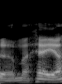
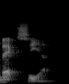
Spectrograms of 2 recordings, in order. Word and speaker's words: Mexia: Now, when we were heading up to Mahia, and that's one thing Tommy really helped me learn how to pronounce it. That's when I first drove through. I thought, what's that town, Mexia? Okay. But I've been correct, and I think I got it right.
